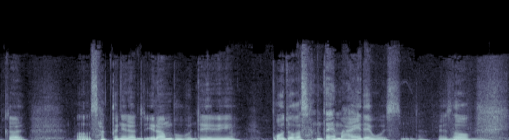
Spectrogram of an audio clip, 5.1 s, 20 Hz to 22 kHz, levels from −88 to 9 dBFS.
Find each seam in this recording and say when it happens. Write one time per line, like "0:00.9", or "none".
0:03.0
